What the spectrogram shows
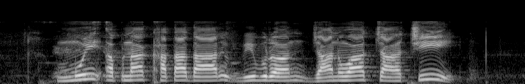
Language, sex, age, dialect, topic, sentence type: Magahi, male, 31-35, Northeastern/Surjapuri, banking, question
